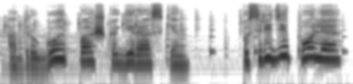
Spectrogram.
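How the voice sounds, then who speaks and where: A woman narrating a children's story aloud in an expressive, animated way. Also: mid-range voice, measured pace, soft background music.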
